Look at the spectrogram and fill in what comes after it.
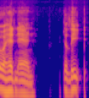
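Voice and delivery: speaking through a yawn, words stretched. Finishing scroll work and deleting the under drawing on stream: yawning. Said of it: "I don't know why I'm yawning".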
